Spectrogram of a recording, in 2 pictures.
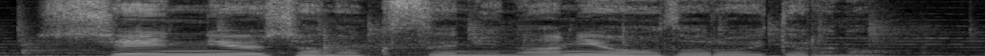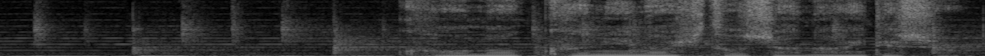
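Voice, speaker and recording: A sharp, guarded young twin knight. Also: male voice, high voice, animated, normal speed, music in the background. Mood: cold challenging. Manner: cool, sharp, demanding. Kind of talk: anime voice drama.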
